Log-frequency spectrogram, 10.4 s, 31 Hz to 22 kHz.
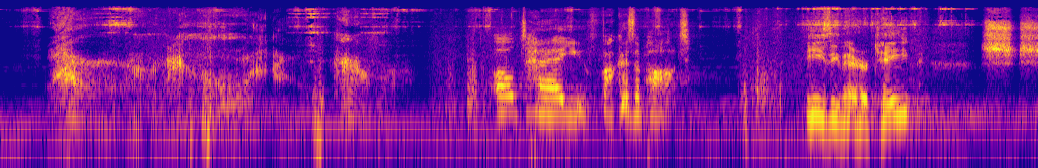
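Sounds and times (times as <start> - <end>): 
metallic clinks like chains rattling: 0.0 - 9.9
low guttural growls and groans: 0.4 - 6.4
speech: 5.0 - 10.0.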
